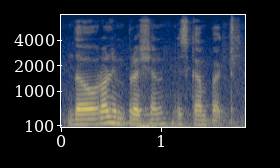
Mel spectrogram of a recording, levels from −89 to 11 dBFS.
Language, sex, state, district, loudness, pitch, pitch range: English, male, Arunachal Pradesh, Lower Dibang Valley, -16 LUFS, 135 Hz, 130-150 Hz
